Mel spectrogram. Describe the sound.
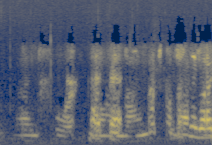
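A caller's radio plays in the background of a phone call, heard through a narrow, tinny telephone line, with talking voices coming through steadily and at moderate loudness, growing fuller after the first second.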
